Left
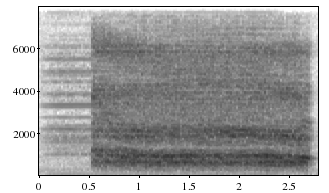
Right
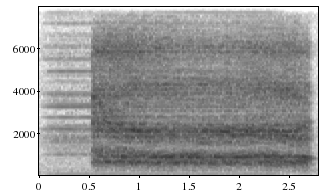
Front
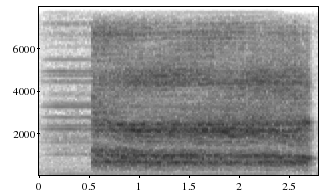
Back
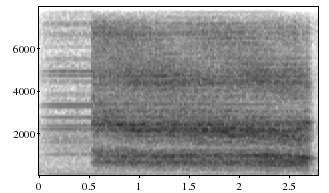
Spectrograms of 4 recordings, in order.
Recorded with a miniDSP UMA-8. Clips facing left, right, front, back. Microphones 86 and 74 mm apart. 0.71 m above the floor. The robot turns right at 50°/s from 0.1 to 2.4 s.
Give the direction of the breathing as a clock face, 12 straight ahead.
I don't hear breathing.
